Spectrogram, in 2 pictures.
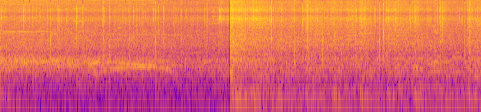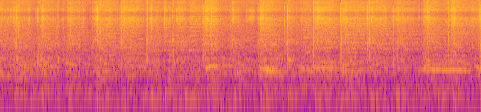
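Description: Large stadium crowd cheering; about three and a half seconds in, a marching band suddenly strikes up with a steady, driving drum beat, and the crowd keeps cheering over it.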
